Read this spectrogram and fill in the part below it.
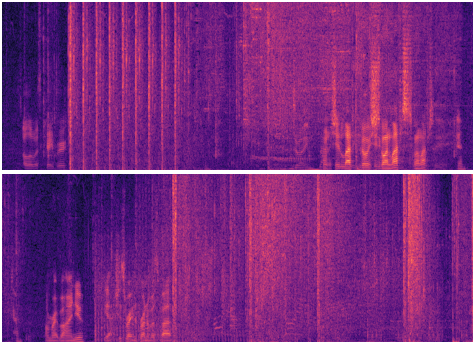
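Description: Rapid gunshots fire in short bursts.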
